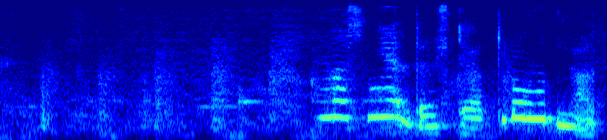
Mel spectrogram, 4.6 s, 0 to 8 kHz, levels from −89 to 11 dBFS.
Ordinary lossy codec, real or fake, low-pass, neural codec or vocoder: Opus, 24 kbps; fake; 7.2 kHz; codec, 44.1 kHz, 2.6 kbps, DAC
